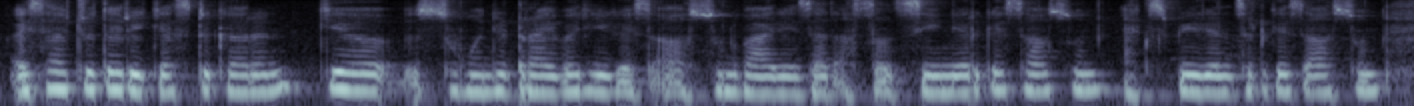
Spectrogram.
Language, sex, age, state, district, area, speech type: Kashmiri, female, 30-45, Jammu and Kashmir, Shopian, rural, spontaneous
